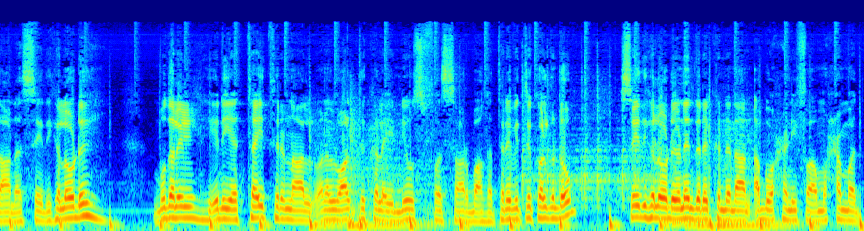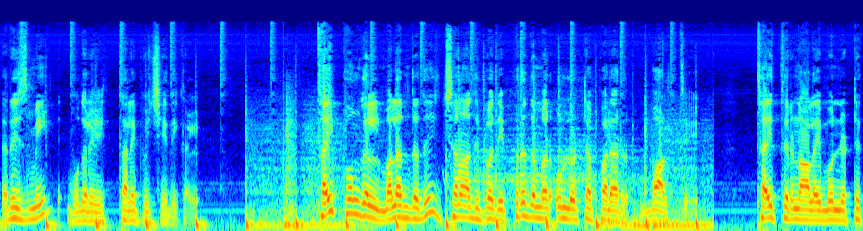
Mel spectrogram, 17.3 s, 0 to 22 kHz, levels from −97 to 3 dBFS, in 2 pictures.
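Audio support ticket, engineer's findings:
Faint regular ticks, about five per second, 0.17–17.26 s. Clock slip clicks: likely unsynced device clocks around 100 ppm apart, slipping single samples.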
